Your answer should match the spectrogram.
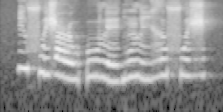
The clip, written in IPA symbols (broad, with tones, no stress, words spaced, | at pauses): i˥sʷe˧ʒʕu˩˧ʔ u˧le˩˧ ɡũ˧li˩˧ ɣə˥sʷə˥ʒ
